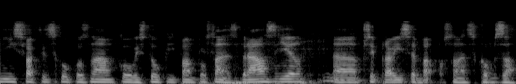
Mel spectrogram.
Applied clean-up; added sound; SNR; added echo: neural mask model DeepFilterNet 3.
